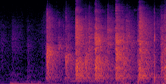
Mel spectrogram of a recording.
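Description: Applause: a run of quick hand claps starting a fraction of a second in, at the end of a recited poem.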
